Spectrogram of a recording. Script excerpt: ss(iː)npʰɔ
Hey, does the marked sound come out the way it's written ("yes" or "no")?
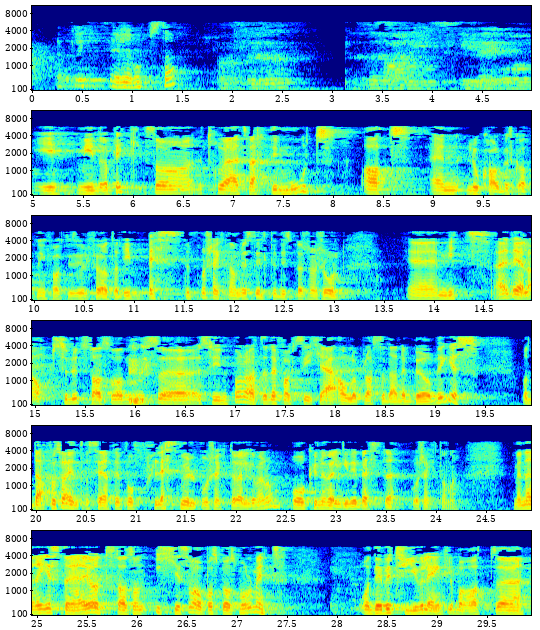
no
